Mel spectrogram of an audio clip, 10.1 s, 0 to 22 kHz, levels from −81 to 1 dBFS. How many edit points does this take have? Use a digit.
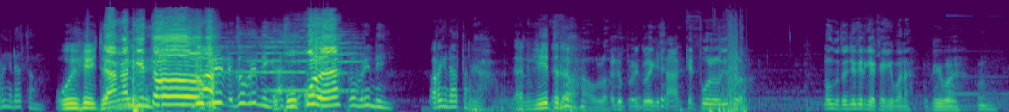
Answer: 1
